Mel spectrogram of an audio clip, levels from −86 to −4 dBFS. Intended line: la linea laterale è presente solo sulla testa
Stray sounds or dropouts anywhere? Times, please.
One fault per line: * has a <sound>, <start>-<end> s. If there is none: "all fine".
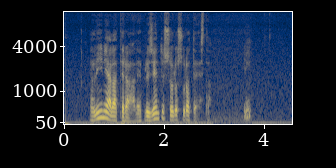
* has a laugh, 3.6-3.7 s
